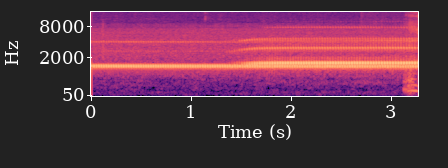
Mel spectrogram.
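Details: Toads calling while trying to mate. One long, steady, buzzy trill holds at a single pitch for over three seconds without a break, then ends with a splash-like noise.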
